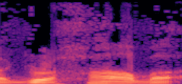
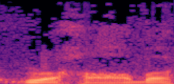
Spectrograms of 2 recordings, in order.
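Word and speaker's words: Grijalva: elected official here uh Graava I think is the way you pronounce the name there. This is Adalita Grahaba who is the daughter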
